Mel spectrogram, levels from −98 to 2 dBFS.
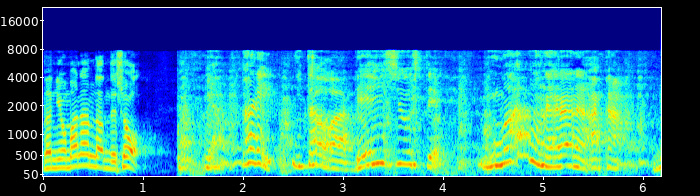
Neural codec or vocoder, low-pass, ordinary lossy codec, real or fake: codec, 16 kHz, 16 kbps, FunCodec, trained on LibriTTS, 50 frames a second; none; none; fake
